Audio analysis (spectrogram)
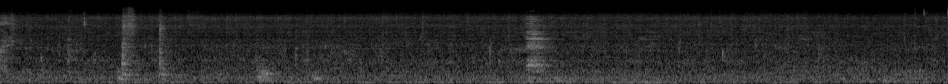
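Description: Chana muthiya, Gujarati gram-flour dumplings, frying in oil in a pan, a steady continuous sizzle with a few brief louder crackles, no voices.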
